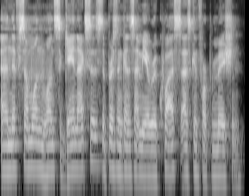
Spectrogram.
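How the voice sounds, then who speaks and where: Low-voiced teenage guy presenting. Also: fairly even intonation, moderate pace, a little mellow. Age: teens. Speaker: student inventor presenting own project. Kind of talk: explanatory project demo.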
